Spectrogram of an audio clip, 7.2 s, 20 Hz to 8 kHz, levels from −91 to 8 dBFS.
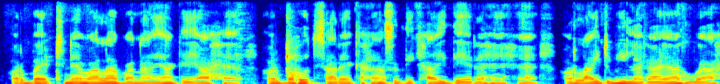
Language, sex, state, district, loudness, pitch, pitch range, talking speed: Hindi, male, Jharkhand, Palamu, -17 LUFS, 130 Hz, 125-140 Hz, 160 wpm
